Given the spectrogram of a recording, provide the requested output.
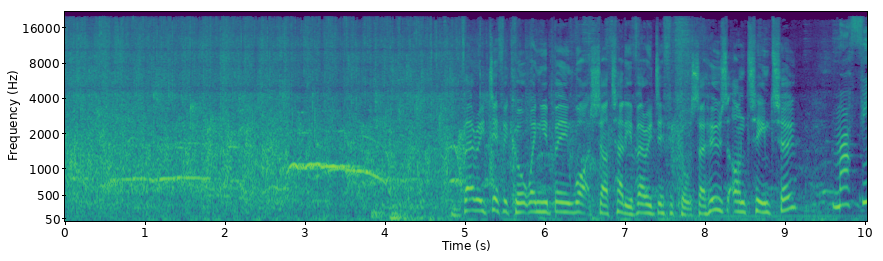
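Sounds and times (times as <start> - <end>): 
crowd applauding: 0.0 - 8.0
speech: 5.0 - 10.0.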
